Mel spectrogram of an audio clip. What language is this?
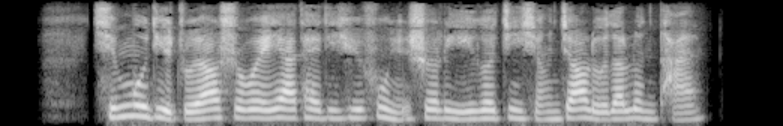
Chinese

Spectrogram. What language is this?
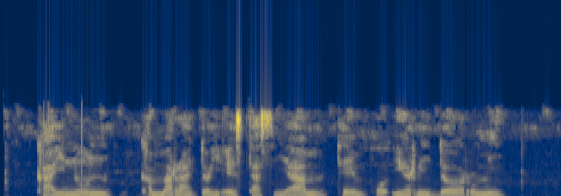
Esperanto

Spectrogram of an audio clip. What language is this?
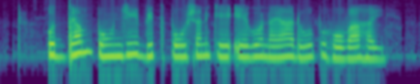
Magahi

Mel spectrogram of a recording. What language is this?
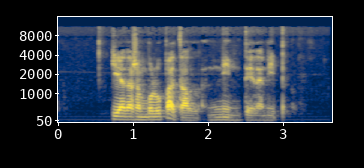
Catalan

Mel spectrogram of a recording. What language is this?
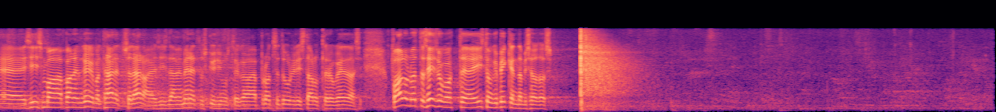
Estonian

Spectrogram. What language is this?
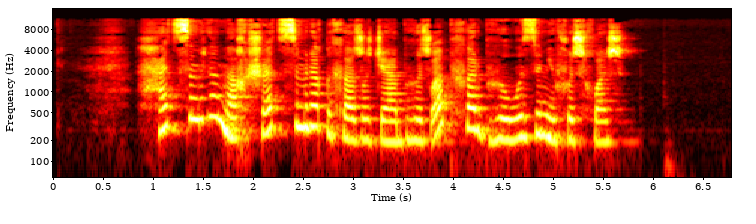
Kabardian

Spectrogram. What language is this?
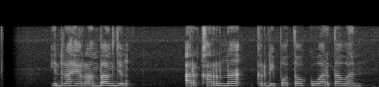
Sundanese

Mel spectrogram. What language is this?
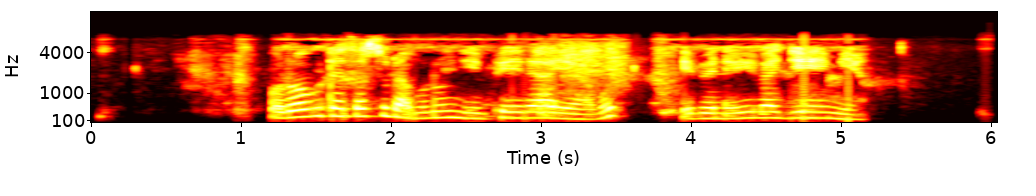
Ganda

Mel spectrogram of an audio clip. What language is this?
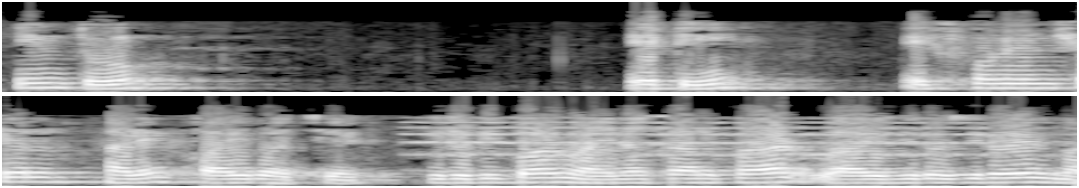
Bangla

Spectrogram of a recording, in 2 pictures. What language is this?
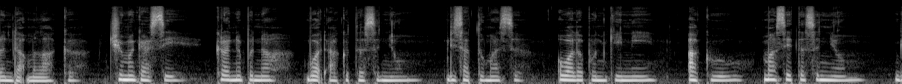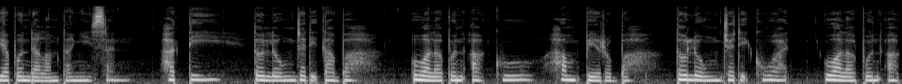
Malay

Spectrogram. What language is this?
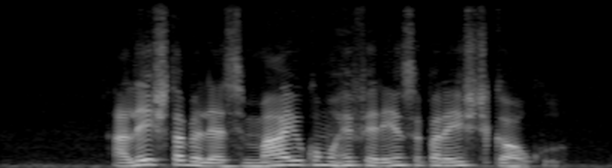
Portuguese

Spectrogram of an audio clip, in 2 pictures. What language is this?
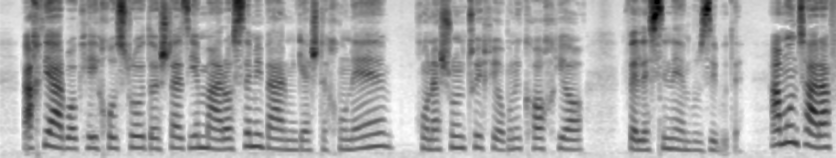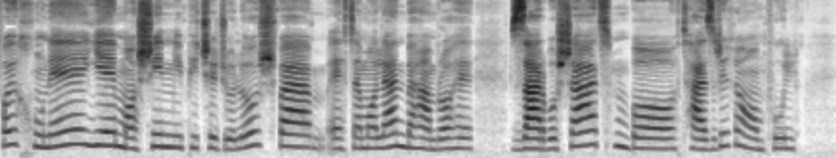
Persian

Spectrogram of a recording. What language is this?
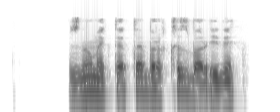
Uyghur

